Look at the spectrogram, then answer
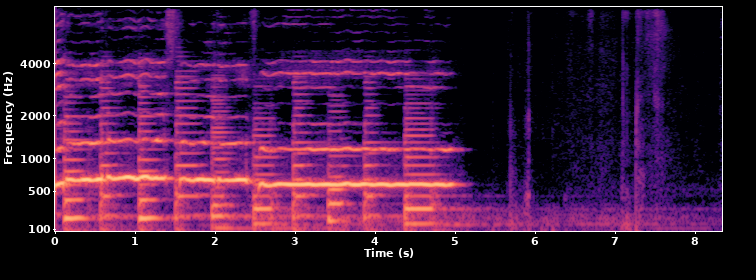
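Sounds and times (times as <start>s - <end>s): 
soprano and alto singing: 0.0s - 5.2s
piano: 0.0s - 5.4s.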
